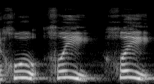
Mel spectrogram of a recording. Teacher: اس میں ہونٹ نہیں گول ہوں گے لیکن موٹا کرنے کی کوشش کیجیے گا اس کو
